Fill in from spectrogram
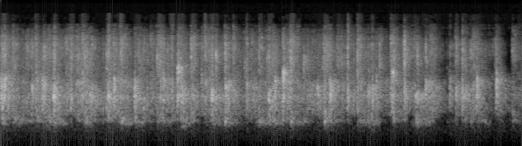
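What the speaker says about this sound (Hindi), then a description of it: "जोरदार ताली बजाकर धन्यवाद देते हैं" A church congregation at a Sunday meeting claps and applauds continuously, a dense crackle of many hands at moderate distance, slightly muffled and steady throughout.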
